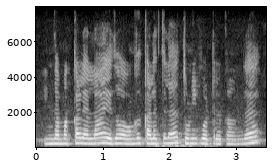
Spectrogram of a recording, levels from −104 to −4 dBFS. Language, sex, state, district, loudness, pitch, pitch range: Tamil, female, Tamil Nadu, Kanyakumari, -16 LUFS, 250 Hz, 240-260 Hz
